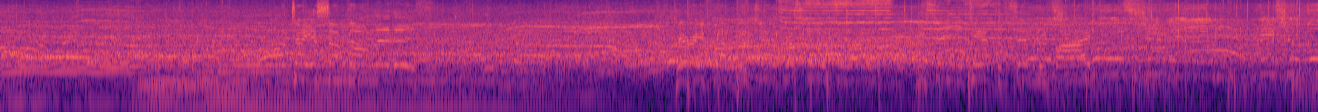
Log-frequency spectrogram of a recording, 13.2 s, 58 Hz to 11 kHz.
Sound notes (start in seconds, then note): 7.3 crowd cheering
